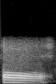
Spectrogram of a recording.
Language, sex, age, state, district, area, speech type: Assamese, female, 30-45, Assam, Golaghat, urban, conversation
